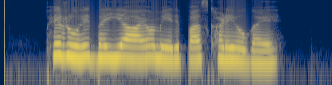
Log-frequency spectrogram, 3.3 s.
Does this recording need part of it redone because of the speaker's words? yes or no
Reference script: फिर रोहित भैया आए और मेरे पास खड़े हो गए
no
